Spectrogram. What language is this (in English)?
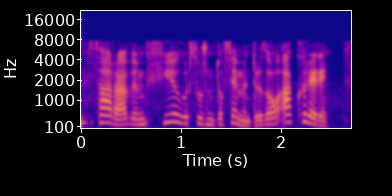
Icelandic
